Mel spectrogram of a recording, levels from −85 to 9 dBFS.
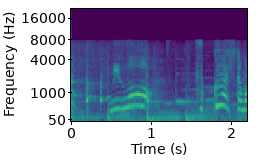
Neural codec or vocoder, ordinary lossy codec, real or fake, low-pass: codec, 16 kHz, 1 kbps, X-Codec, HuBERT features, trained on general audio; none; fake; none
